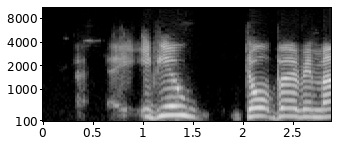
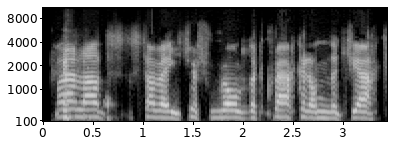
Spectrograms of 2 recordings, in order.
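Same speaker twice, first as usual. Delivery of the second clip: ordinary talk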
